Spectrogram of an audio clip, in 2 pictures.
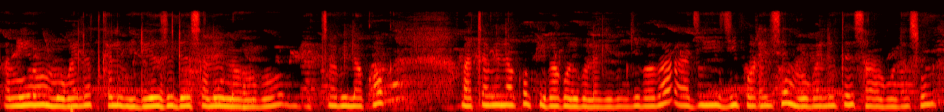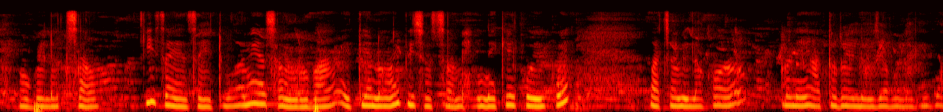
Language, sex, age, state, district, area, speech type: Assamese, female, 30-45, Assam, Udalguri, rural, spontaneous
